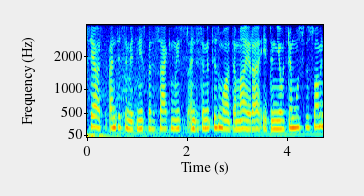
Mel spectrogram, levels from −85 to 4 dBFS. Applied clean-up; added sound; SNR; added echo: none; Telephone + Car passing by; 17 dB; none.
